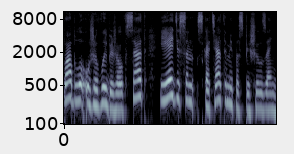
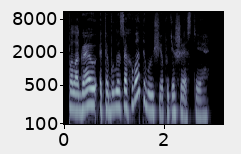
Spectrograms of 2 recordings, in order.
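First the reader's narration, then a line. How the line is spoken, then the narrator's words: Quiet question. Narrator (Russian): тихо спросил Горацио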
